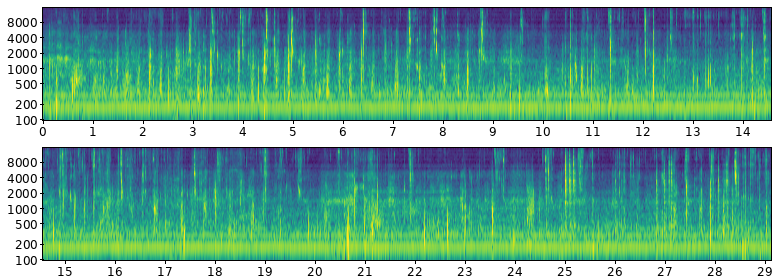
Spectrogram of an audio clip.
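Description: Close-miked chewing and mouth sounds of someone eating rice and duck curry by hand: a steady run of many small clicks and crunches over a low steady hum.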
